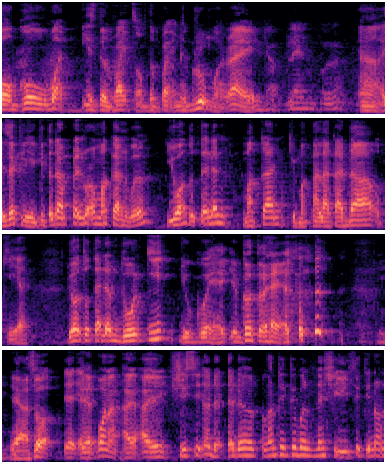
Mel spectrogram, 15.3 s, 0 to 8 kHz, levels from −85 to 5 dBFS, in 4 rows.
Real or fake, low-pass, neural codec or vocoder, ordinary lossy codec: fake; none; codec, 16 kHz, 4 kbps, FunCodec, trained on LibriTTS, 50 frames a second; none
